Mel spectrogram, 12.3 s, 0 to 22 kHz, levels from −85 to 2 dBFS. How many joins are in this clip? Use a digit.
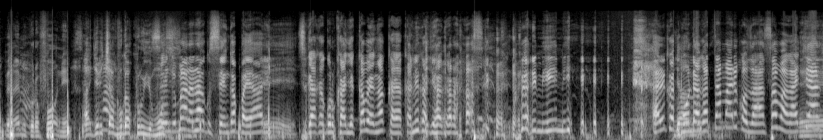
1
